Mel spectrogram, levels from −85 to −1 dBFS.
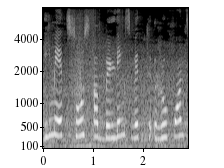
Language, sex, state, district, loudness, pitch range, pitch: English, female, Jharkhand, Garhwa, -14 LUFS, 275-320 Hz, 300 Hz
